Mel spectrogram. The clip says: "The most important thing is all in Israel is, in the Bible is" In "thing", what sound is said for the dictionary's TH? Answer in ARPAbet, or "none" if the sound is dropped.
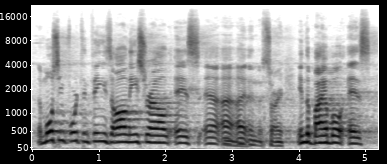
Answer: TH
